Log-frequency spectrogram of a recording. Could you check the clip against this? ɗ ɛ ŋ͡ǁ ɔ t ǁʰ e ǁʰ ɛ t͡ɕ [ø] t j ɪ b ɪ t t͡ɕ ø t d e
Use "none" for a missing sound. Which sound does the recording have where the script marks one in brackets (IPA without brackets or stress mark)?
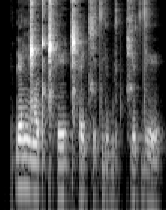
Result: ɛ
